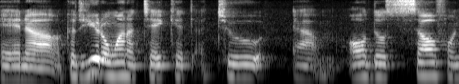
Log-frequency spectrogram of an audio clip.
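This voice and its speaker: Fairly slow speech from a man at medium pitch. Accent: Spanish. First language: Spanish. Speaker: phone repair youtuber. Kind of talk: tutorial. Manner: halting, many fillers.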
